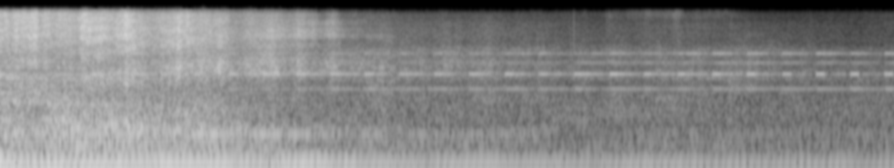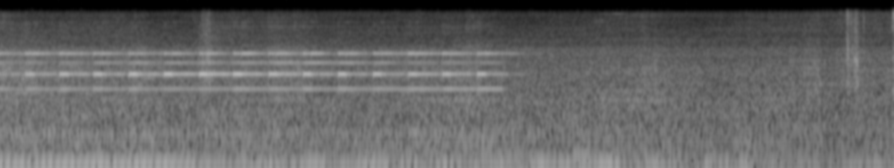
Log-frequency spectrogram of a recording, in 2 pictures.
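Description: The tail end of an Amtrak San Joaquin passenger train, its locomotive last, runs over the crossing with loud wheel clatter and rumble. The noise fades away over several seconds to a low lingering rumble. The grade crossing's warning bell rings steadily, then stops abruptly about three-quarters of the way through as the gates start to lift.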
